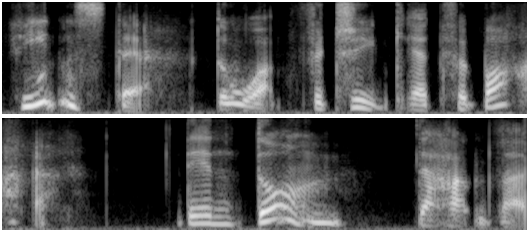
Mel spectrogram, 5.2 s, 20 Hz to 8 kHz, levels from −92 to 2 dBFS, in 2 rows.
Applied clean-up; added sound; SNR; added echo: neural diffusion model UNIVERSE++.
